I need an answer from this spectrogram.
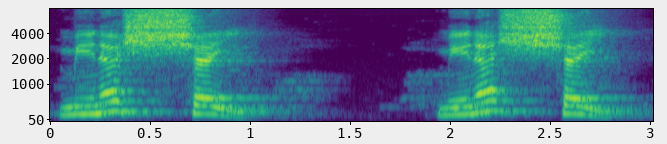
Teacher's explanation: بیچ زبان کو اوپر کے تالو میں جب ہم لگائیں گے تو شین ادا ہو جائے گا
